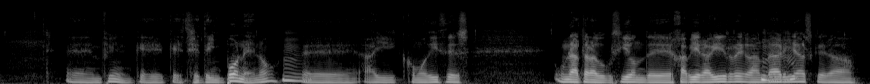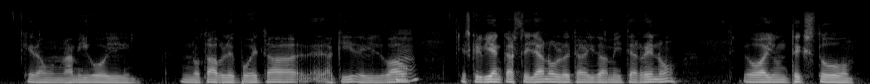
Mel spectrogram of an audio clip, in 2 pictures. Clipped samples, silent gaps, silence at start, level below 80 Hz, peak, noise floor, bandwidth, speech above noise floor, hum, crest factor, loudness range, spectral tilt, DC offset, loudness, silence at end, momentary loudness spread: under 0.1%; none; 0.45 s; -54 dBFS; -10 dBFS; -58 dBFS; 12.5 kHz; 30 dB; none; 18 dB; 4 LU; -7.5 dB/octave; under 0.1%; -29 LUFS; 0.15 s; 11 LU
